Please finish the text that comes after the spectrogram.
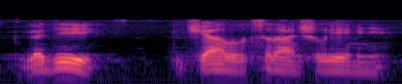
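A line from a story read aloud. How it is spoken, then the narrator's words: Quiet remark. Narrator (Russian): тихонько заметил Матюшка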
